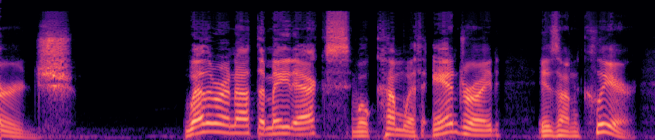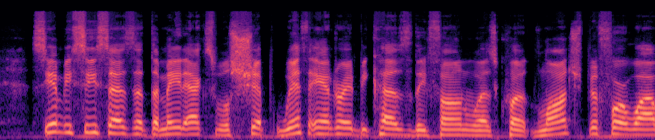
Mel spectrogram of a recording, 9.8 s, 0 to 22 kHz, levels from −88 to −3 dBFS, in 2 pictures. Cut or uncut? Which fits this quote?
cut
